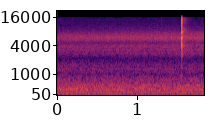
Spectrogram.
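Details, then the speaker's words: Automotive cooling fan relay bench-tested with about 12 V from RC battery on terminals 1 and 2: one crisp click as contacts pull in, as expected. "starter relays relays for actually you can hear it click well then"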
